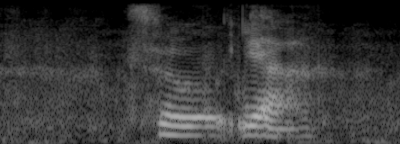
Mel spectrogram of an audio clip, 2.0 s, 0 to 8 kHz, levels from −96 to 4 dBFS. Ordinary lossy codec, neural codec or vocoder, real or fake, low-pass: none; codec, 24 kHz, 1.5 kbps, HILCodec; fake; 7.2 kHz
